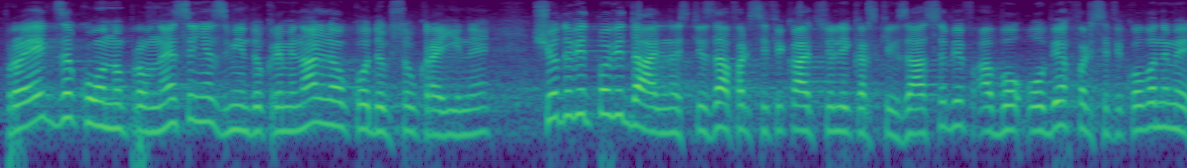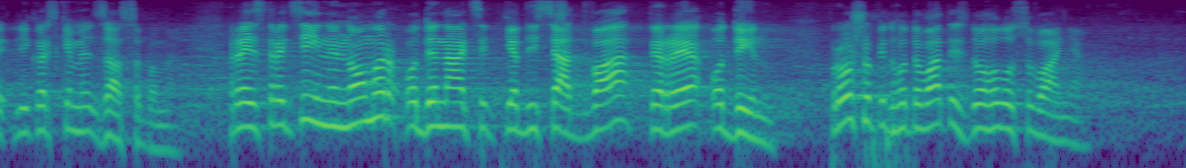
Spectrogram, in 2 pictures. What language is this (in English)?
Ukrainian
